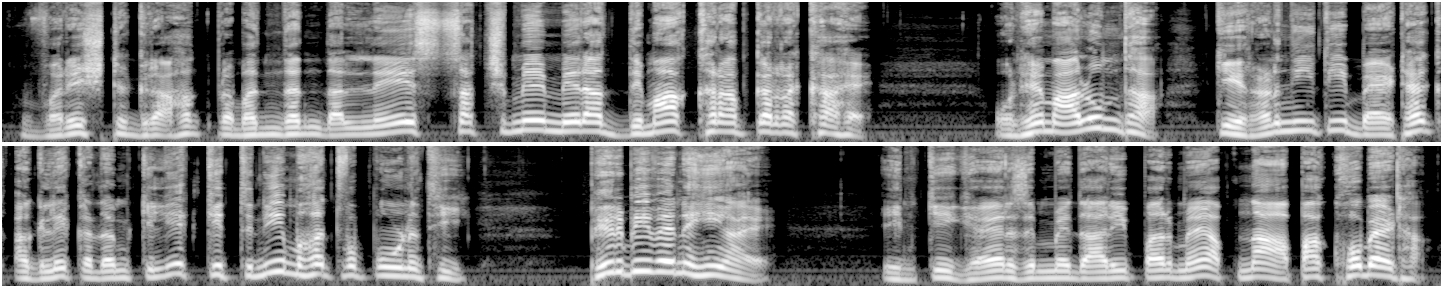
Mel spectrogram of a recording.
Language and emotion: Hindi, angry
